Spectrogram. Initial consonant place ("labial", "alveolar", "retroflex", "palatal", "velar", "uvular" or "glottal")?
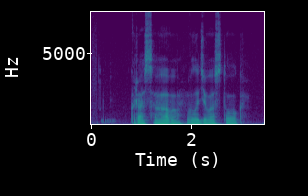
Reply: velar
